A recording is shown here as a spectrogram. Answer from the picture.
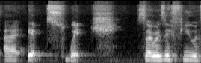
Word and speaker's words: Ipswich: so yes it's very very strange it's uh Ipswich so as if you were saying you kind of pronounce it like that I see in the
